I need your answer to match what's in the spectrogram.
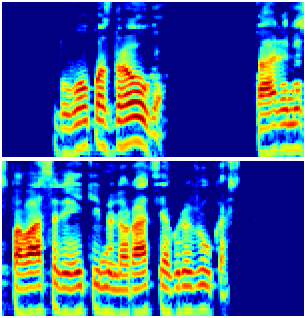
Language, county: Lithuanian, Kaunas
